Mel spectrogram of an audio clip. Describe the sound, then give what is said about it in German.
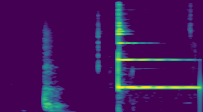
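Glasses clink once in a toast, a bright, sharp strike that keeps ringing with a clear, bell-like tone. A soft muffled knock and a faint tick come just before. No one speaks. “Lass uns drauf anstoßen.”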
